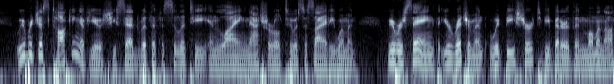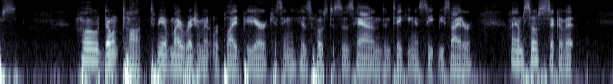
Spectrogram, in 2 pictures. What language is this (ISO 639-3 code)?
eng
